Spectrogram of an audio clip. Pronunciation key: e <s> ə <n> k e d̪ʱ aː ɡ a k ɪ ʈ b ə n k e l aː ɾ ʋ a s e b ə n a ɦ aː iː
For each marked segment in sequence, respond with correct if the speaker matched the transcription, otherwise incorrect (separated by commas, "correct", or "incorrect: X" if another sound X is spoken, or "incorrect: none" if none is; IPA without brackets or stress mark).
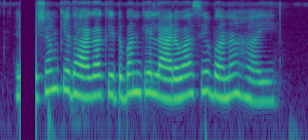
incorrect: ʃ, incorrect: m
